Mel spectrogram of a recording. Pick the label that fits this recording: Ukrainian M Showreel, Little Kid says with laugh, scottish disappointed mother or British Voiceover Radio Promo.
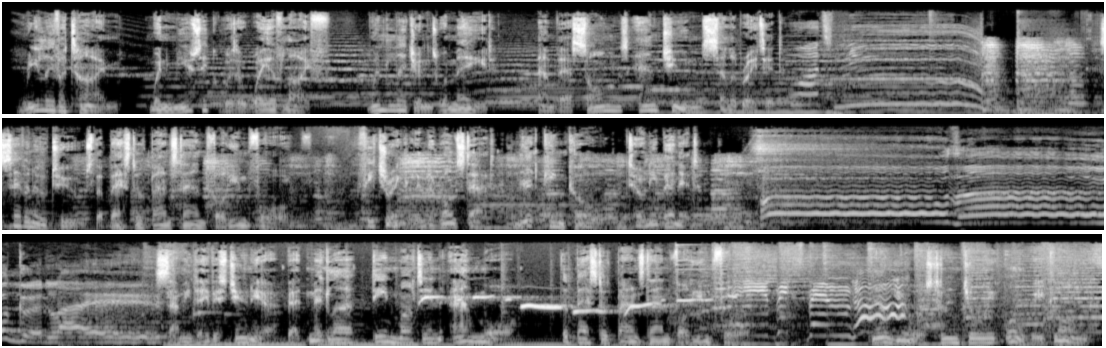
British Voiceover Radio Promo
